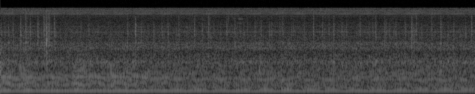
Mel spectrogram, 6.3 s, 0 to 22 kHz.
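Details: Xbox 360 Slim, Philips lite-on DVD drive, console in standby. Faint, steady low hum with light, uneven scratchy ticking in a quiet room; the drive motor is grinding softly with a lower tone than before.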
